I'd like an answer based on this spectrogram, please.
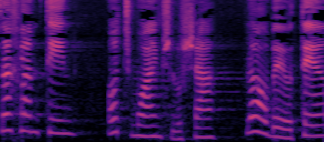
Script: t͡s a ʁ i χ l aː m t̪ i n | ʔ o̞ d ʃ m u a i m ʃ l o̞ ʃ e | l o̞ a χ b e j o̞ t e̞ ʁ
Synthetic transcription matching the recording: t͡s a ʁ i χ l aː m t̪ i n | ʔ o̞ d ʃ m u a i m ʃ l o̞ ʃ a | l o̞ a ʁ b e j o̞ t e̞ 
